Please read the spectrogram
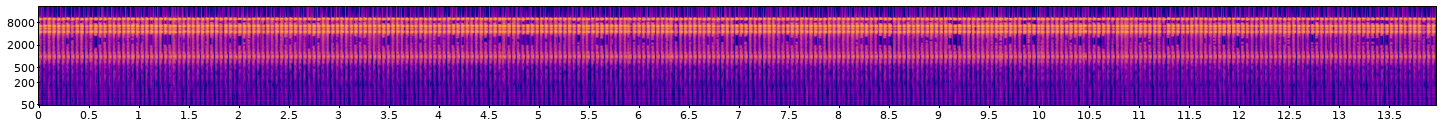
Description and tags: scroll matrix
Scroll sound part similar to one of the parts that make up the Matrix Code (or Green Rain) sound in the film. Synthesized, in MaxMSP.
